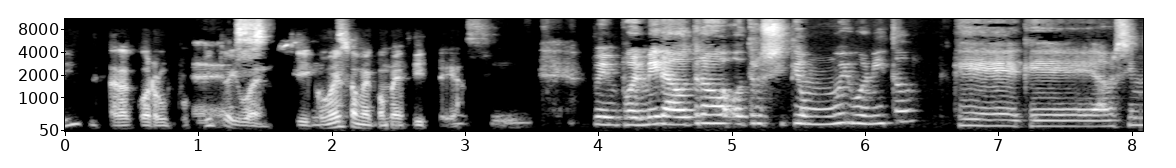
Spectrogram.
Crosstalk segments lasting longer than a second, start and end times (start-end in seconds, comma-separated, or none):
1.0-2.5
